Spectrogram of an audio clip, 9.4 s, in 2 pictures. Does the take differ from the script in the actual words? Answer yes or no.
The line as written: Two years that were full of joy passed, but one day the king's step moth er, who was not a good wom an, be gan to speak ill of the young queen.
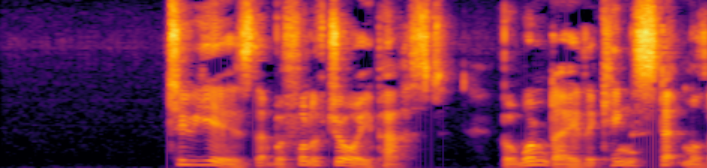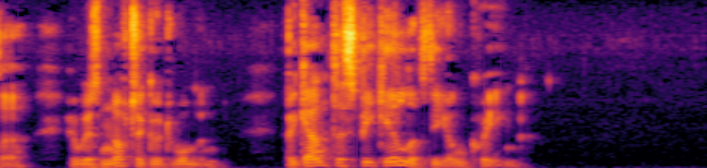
no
